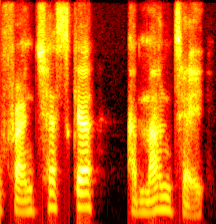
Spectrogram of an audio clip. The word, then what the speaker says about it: Francesca Amante: And I'm here with the wonderful and beautiful Francesca Amante. Did I say it correctly? That's correct.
